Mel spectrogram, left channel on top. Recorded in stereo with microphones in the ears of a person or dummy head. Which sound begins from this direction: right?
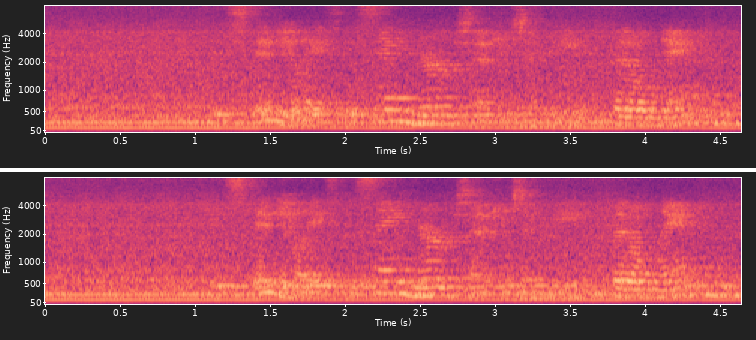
A woman speaking, at 1.1 s.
